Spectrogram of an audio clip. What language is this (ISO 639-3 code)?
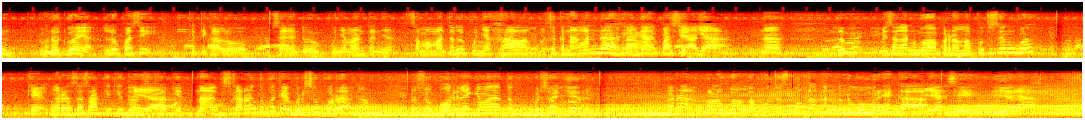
ind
